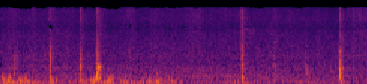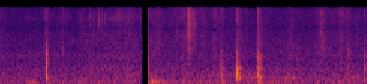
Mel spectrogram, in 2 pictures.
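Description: Irregular sharp taps and soft thuds of hands setting and patting squares of grass turf into loose soil.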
